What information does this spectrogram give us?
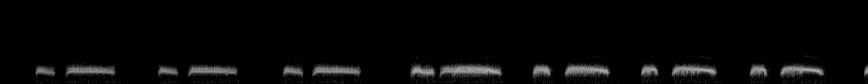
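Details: Spotted dove lure call: soft hooting coos grouped as a short note then a longer sustained one, the phrase repeated about once a second with clean silence between.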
